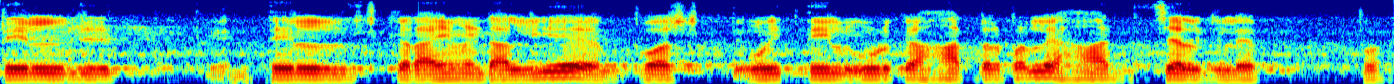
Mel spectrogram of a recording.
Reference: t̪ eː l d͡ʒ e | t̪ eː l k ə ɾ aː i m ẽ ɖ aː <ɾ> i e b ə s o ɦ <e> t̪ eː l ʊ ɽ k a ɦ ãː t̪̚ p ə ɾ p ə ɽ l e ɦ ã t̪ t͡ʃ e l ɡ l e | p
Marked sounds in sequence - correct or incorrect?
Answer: incorrect, incorrect

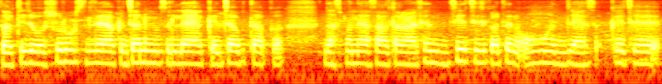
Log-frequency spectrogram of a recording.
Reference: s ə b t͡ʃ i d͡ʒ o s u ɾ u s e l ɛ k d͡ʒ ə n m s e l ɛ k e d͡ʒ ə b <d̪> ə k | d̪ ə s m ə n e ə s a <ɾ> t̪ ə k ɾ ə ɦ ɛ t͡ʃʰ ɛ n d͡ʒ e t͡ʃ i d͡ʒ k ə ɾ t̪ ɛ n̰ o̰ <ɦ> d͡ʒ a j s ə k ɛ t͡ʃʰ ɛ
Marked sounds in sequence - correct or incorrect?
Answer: incorrect, incorrect, correct

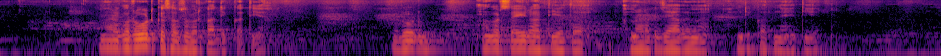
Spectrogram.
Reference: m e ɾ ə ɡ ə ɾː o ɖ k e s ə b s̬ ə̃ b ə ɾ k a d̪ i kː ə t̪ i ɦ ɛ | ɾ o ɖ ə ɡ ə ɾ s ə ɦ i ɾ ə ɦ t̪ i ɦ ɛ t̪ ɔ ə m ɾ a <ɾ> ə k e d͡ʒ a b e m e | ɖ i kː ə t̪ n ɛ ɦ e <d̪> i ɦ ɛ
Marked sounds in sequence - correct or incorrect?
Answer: correct, incorrect

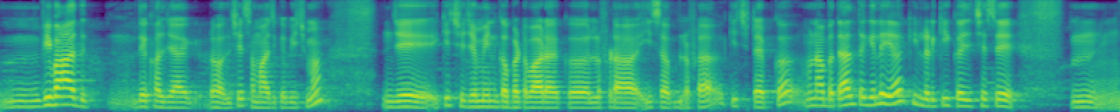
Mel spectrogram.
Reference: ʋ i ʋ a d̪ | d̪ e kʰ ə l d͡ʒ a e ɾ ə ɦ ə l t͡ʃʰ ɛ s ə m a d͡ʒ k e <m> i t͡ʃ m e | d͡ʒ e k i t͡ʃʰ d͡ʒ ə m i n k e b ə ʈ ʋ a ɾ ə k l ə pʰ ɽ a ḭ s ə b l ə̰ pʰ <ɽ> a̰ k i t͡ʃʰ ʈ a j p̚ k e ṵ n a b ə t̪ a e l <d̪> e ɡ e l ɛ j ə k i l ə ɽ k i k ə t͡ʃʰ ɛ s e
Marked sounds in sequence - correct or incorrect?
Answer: incorrect, correct, incorrect

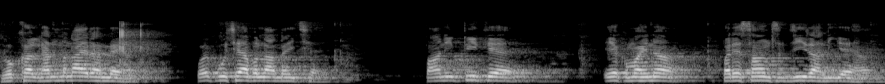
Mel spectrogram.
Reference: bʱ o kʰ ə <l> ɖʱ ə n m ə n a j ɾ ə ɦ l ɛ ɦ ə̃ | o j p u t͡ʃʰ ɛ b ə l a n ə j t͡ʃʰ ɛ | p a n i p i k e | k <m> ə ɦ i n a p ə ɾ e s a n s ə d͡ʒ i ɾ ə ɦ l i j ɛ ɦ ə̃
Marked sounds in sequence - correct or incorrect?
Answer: correct, correct

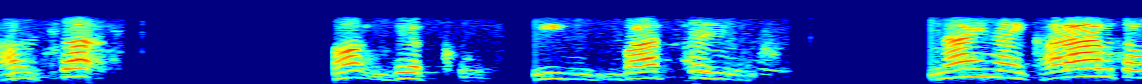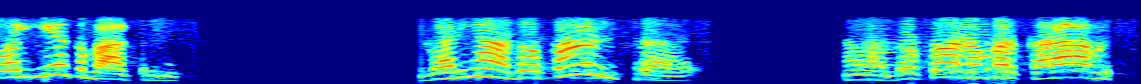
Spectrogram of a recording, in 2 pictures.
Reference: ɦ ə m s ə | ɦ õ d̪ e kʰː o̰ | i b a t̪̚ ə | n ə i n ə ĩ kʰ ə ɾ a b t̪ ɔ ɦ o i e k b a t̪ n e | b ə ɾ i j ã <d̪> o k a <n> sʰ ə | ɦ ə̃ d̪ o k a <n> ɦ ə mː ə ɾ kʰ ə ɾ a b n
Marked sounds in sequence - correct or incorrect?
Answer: correct, correct, correct

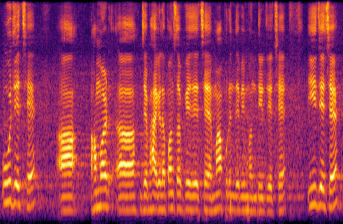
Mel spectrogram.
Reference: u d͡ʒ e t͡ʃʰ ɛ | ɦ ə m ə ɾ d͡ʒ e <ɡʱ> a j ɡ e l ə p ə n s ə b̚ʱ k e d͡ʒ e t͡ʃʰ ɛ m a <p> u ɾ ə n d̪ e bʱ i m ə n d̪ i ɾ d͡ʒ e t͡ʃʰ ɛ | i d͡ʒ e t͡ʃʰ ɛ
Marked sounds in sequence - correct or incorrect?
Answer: incorrect, correct

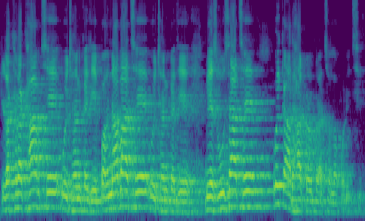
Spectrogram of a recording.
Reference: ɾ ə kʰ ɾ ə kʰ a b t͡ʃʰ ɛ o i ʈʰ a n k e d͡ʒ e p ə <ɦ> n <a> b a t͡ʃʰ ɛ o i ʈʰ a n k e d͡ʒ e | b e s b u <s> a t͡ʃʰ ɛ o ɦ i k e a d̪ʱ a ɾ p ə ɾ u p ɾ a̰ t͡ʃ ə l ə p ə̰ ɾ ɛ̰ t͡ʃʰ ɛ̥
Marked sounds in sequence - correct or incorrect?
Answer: correct, correct, correct

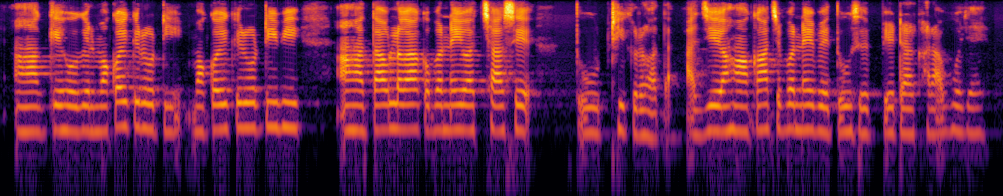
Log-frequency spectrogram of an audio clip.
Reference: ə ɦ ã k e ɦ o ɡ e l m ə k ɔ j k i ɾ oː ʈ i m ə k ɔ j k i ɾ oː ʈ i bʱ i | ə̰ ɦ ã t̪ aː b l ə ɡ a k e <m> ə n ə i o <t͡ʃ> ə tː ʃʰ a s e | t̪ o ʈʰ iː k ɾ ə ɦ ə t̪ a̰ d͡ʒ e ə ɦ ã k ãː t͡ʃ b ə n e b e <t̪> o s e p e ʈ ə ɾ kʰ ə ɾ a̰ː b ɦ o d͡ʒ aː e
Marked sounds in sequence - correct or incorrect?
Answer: incorrect, incorrect, correct

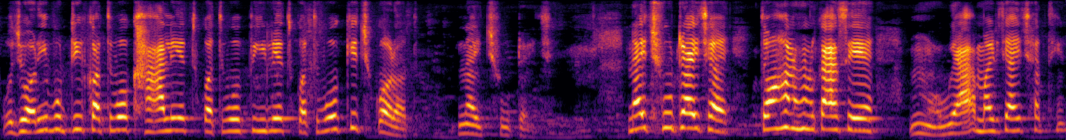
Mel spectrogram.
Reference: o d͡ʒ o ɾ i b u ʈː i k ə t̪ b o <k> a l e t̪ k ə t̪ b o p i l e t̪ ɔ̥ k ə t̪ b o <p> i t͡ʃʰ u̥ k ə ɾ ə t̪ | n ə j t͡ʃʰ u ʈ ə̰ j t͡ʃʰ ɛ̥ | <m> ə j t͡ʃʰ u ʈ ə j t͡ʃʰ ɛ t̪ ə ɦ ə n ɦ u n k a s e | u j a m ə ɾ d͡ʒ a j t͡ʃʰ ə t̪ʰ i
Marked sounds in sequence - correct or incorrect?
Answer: incorrect, incorrect, incorrect

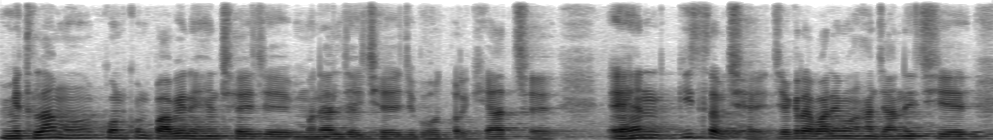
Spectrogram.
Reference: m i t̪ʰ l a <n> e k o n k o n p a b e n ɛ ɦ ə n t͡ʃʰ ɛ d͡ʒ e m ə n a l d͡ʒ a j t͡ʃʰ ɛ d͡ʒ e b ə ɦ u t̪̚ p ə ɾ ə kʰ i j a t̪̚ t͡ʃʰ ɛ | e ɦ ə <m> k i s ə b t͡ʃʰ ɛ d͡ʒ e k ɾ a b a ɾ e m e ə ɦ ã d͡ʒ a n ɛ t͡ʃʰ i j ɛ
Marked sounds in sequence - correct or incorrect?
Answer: incorrect, incorrect

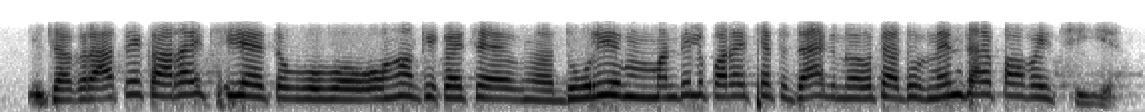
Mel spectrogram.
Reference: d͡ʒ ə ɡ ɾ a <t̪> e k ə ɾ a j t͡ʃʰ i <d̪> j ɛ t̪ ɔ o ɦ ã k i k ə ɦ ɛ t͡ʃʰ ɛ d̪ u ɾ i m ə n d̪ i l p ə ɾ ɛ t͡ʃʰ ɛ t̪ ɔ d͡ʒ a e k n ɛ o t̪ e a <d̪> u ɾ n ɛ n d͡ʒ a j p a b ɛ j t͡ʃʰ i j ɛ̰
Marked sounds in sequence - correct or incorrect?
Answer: correct, incorrect, correct

